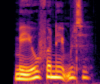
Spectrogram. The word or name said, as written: mavefornemmelse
